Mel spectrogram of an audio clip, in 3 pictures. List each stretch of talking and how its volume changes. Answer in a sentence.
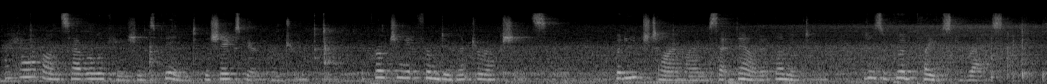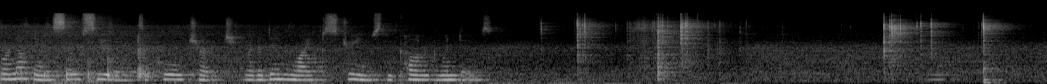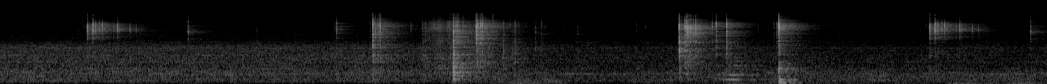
You can hear the talking from 0.0 to 15.4 s, at a steady volume.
